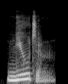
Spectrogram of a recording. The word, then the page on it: newton: Indian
